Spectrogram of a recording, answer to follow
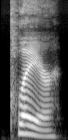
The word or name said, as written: player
